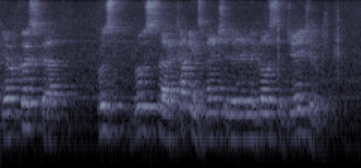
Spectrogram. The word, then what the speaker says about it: Yokosuka: You know what I learned about how do you pronounce it? Yokosuka. Yokosuka.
